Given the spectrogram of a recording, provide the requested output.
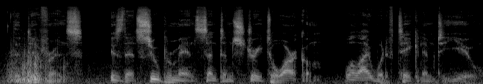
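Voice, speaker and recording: An actor playing a brooding, secretive masked vigilante detective in an audio drama, gravelly and terse. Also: male voice, low voice, brisk, background noise. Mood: stern, dismissive. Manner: terse, clipped.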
